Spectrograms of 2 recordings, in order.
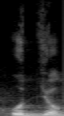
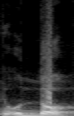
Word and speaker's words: উদ্যোগ: বাংলা উচ্চারণ উদ্যোগ। কেন? কোনো অক্ষরের সাথে যখন আপনার এই জফলাটা বসবে তখন, অর্থাৎ যুক্ত অক্ষর হলো, দ জয় হলো, বাংলা নিয়ম হচ্ছে এইটাই। এটা যুক্ত অক্ষর, তখন উচ্চারণ হবে দ জ।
